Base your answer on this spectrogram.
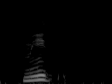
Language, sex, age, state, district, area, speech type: Santali, male, 30-45, West Bengal, Paschim Bardhaman, rural, read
